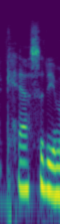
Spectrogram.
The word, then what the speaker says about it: Cassidee: I am on Twitter at Cassidy Moser. My name is spelled terribly. It's my mother's fault. It's C-A-S-S-I-D-E-E, and then Moser is M-O-S-E-R.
